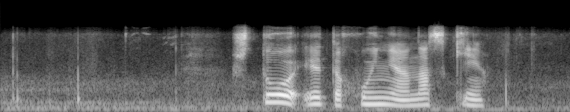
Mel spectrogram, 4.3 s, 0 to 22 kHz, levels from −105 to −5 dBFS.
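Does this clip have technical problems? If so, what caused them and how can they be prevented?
No technical faults are audible.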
